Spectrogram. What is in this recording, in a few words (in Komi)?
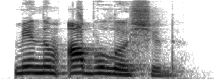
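меным абу лӧсьыд, Komi, female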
